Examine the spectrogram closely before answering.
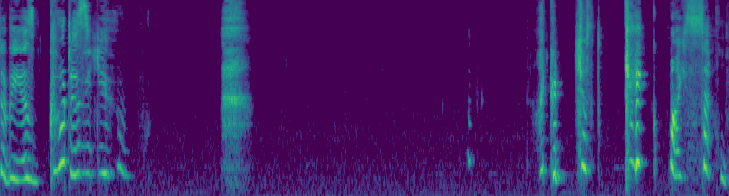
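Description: A woman speaks emotionally close to a microphone, pausing between phrases.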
